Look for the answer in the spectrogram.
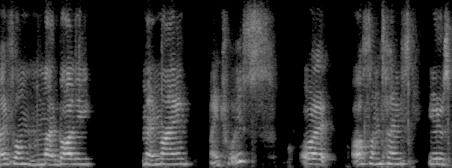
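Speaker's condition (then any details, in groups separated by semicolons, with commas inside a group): Cerebral palsy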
